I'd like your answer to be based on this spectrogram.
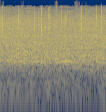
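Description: Loud, dense arena crowd roaring and applauding through the whole stretch after a made three-pointer in an NBA playoff basketball game, Warriors against Grizzlies, with a steady wall of cheers and clapping.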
